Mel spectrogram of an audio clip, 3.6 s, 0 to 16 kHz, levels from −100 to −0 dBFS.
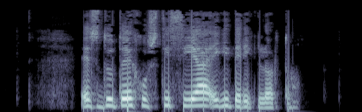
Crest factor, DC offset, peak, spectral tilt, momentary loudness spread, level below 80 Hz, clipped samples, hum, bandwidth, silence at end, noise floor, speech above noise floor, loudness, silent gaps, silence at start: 16 dB; under 0.1%; -6 dBFS; -5 dB/octave; 10 LU; -52 dBFS; under 0.1%; none; 11.5 kHz; 0.65 s; -82 dBFS; 61 dB; -21 LUFS; none; 0.8 s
